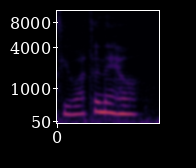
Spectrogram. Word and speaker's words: Zihuatanejo: The Zihuatanejo shrimp. – Zihuatanejo.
